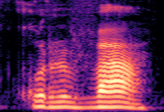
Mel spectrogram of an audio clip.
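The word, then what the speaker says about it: kurwa: with a hard V the way you're actually supposed to pronounce it in Polish is kurva not Kur hard V you know so you're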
